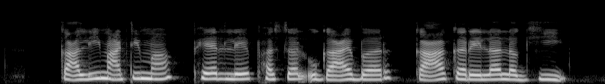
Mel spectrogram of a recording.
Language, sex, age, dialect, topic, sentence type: Chhattisgarhi, female, 31-35, Western/Budati/Khatahi, agriculture, question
